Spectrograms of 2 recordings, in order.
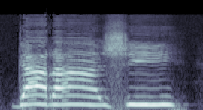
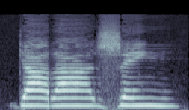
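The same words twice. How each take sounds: First: "Garagem" said as "garagi", oral ending; first variant. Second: "garagem" with nasal EM ending; second variant. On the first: Teacher listing variants, "Garagem" slowly with oral ending. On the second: Teacher listing variants, "garagem" slowly with nasal ending. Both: Shown as a demonstration. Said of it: "O que mais que você pode ter?".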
